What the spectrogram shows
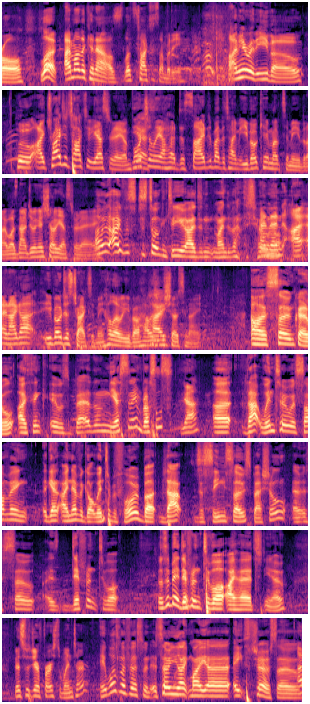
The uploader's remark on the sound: AMSTERDAM 1 POSTSHOW. Bringing you lovely tour people from far and wide outside the Royal Carre.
